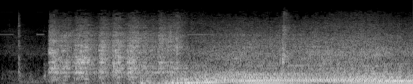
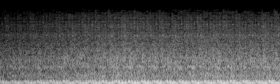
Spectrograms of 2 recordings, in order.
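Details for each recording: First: Nissan S15 just after a faulty ignition coil was replaced, previously running on 3 cylinders: brief crank, then a smooth, even idle with no stumble or misfire and much less engine shake; normal idle after repair. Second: Car at idle, tested by unplugging coil packs one at a time: low, slightly lumpy idle that does not change with the cylinder 4 coil disconnected; cylinder 4 coil pack dead, causing a misfire.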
